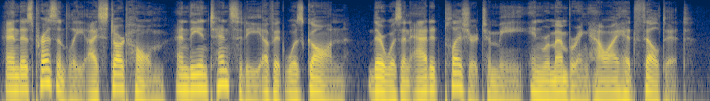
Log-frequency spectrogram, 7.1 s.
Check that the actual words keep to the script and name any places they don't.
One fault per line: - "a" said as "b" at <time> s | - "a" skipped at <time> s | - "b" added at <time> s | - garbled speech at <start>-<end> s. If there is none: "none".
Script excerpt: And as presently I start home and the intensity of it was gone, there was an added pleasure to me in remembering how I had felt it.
none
